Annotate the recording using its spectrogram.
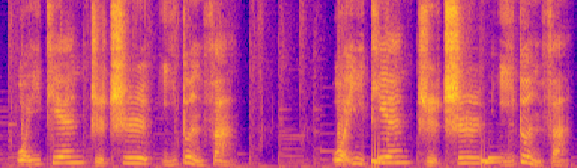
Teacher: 大家好，欢迎来到今天的中文课。我们先来看这样几个句子：我一天只吃一顿饭。我一天只吃一顿饭。在这句话中有两处使用了数词一。我们知道一在汉语口语中会发生变调。什么叫变调呢？就是一的标准读音是一声，读作一，但是像这句话中， 它分别变成了第四声一天和第二声一顿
